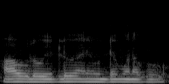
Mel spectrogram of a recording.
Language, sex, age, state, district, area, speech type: Telugu, male, 45-60, Telangana, Nalgonda, rural, spontaneous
